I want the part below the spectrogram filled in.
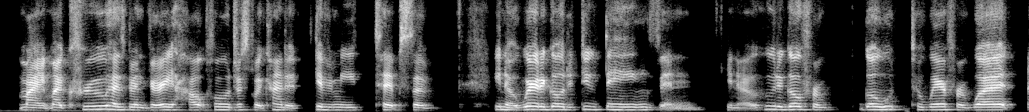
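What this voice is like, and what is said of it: American accent. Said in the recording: “they'll hear my accent and realize that I'm not from Bermuda and they're like, you're American.”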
